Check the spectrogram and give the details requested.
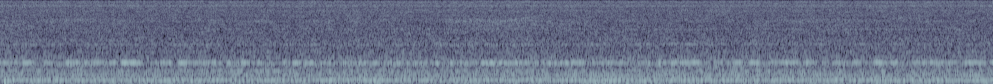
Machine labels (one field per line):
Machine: fan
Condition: normal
